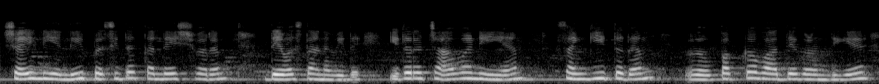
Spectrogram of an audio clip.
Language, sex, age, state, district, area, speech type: Kannada, female, 18-30, Karnataka, Tumkur, rural, spontaneous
